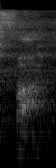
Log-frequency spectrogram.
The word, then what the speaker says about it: pho: I think you're probably referring to, let's say, if I took Gramo to a pho place, or actually pronounced pho, but everybody calls it pho, which is a Vietnamese noodle soup in a clear beef broth.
